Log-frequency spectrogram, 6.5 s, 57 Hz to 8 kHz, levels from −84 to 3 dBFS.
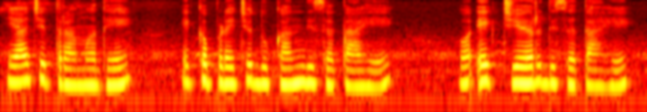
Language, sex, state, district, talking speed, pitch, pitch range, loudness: Marathi, female, Maharashtra, Pune, 110 wpm, 210 Hz, 195-220 Hz, -19 LUFS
